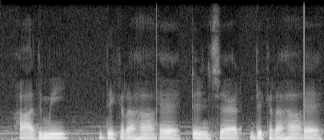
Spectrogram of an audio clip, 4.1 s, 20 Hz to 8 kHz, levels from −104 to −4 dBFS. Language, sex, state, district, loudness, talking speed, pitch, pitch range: Hindi, male, Uttar Pradesh, Hamirpur, -15 LUFS, 135 wpm, 125 Hz, 120-130 Hz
